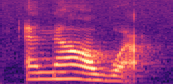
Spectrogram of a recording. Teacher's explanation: This is because the H at the beginning of hour is silent.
